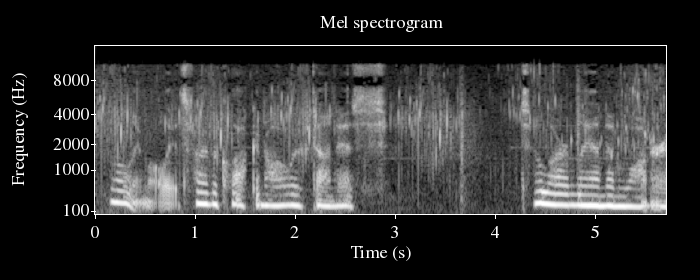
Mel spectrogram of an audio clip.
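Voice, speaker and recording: A woman speaks at a moderate pace in a flat, monotone way, with noticeable background noise behind her. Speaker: gaming streamer. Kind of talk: live gameplay commentary. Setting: at home.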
